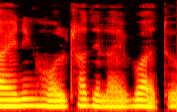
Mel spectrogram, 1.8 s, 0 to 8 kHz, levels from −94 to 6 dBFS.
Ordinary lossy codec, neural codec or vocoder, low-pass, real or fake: none; none; 7.2 kHz; real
